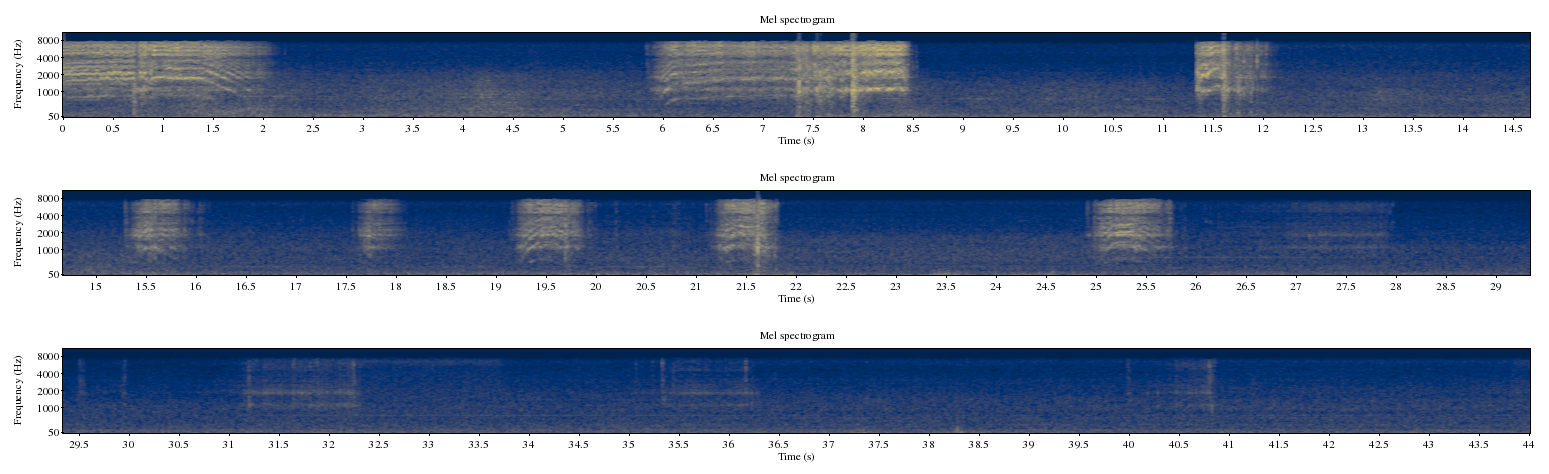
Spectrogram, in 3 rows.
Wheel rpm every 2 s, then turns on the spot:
170, 20, 0, 170, 110, 20, 20, 10, 10, 20, 30, 30, 30, 10, 0, 10, 0, 20, 0, 0, 0, 0.
14-16 24-28 30-32 34-36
